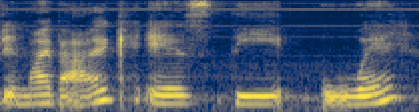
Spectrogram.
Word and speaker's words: Ouai: Next product I received in my bag is the Ouai. I don't know if I'm pronouncing that correctly, Ouai, but I am French Canadian and that's how I would say it in French, Ouai.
